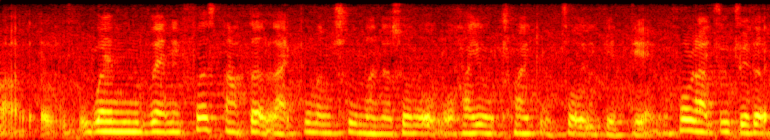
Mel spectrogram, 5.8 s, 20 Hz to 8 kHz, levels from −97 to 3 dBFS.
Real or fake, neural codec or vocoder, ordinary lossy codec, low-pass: fake; codec, 16 kHz, 4 kbps, FunCodec, trained on LibriTTS, 50 frames a second; none; 7.2 kHz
